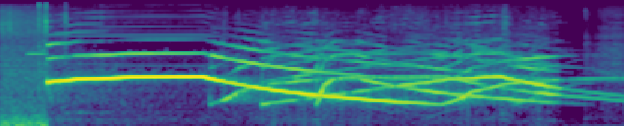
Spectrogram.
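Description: Emergency sirens from a convoy led by a police car with an ambulance behind it: after a moment of engine noise, one steady high siren tone starts about half a second in, then several sirens overlap in wails falling and rising in pitch, dropping away shortly before the end.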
